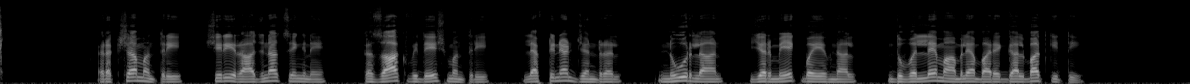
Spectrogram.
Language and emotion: Punjabi, neutral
